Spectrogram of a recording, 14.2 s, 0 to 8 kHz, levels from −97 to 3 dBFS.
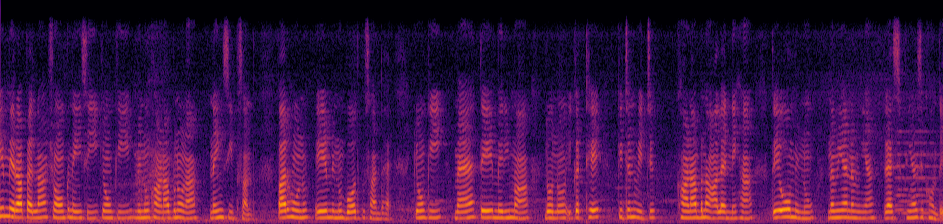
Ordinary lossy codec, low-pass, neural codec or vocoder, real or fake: none; 7.2 kHz; none; real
